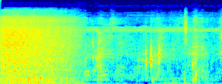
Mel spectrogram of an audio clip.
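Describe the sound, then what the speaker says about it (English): Ocean surf breaking along the coast on the road toward Hana, Maui, a steady broadband wash that is loudest at first and then eases, with some wind noise on the microphone. "Some nice waves breaking in."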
